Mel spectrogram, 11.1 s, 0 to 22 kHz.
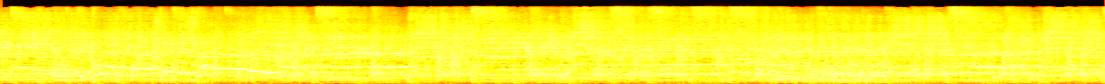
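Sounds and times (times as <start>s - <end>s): live folk band playing dance music: 0.0s - 11.0s.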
